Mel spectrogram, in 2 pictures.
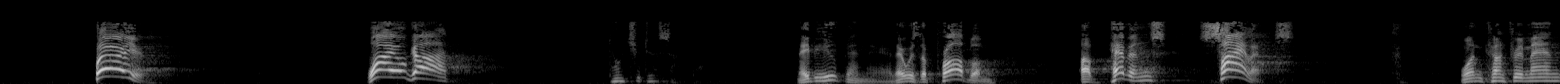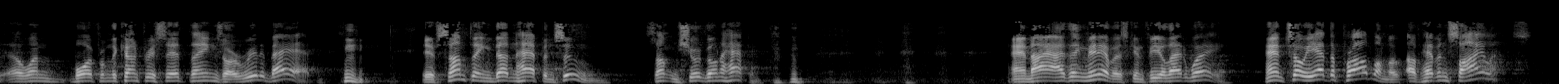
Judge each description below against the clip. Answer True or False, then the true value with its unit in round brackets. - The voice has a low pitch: False (165 Hz)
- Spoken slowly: True (120 wpm)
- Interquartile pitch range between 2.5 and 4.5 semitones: False (5.2 semitones)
